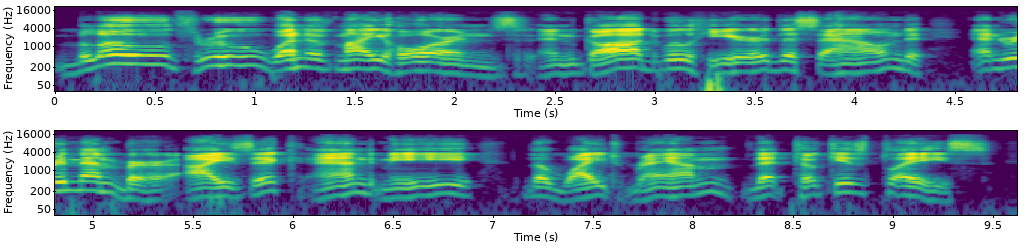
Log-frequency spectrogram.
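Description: A man's voice: on the high side, sing-song, fairly bright tone, voice pushed up, full character voice. A man voicing a brave, determined male ram who speaks earnestly and urgently. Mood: solemn. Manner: earnest, urgent, slow and emphatic.

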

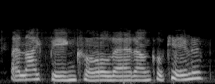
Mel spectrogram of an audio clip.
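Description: An actress playing a loyal, firm niece with a deliberate manner in a 1970s radio drama. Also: female voice, medium pitch, close to an everyday voice. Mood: gentle, concerned. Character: loyal, firm young niece guarding her uncle. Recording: crackly, dull 1970s radio recording.

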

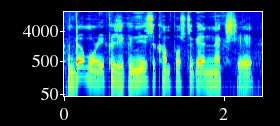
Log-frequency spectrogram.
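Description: A man's voice: medium pitch, fast, warm tone, slight background noise. A middle-aged man, casually showing how he does a garden job while he works, outdoors on an allotment. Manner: plain, practical, talks while working.

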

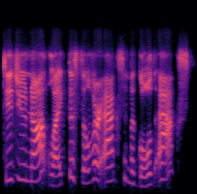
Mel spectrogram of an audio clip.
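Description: A woman voicing a kindly, gentle female water fairy in a children's storybook. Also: high-pitched, animated, moderate pace, no echo, voice pushed up, full character voice. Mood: gentle, approving. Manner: kind, gently questioning. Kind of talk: children's storybook read-aloud.

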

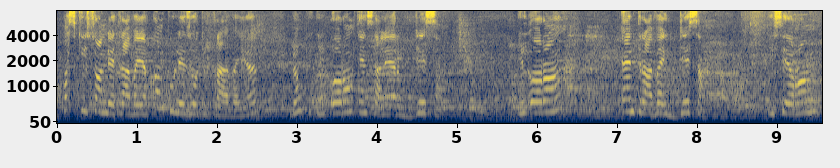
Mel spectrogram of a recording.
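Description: A woman's voice: high-pitched, low-quality recording. A middle-aged woman from Guinea, a trade union leader, answering press questions earnestly and insistently into a handheld microphone. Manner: earnest, insistent, repeats key phrases. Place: indoor public building, crowded. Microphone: handheld reporter mic held close. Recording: loud crowd chatter behind.

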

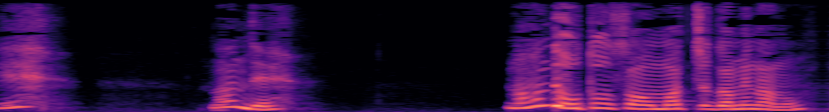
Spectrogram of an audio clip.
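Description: A woman's voice: sits high, animated, fairly quick, no room sound, clean studio sound. A woman playing a guarded, defiant boy in his early teens in a radio drama, speaking plainly and boyishly. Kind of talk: Japanese radio drama acting.

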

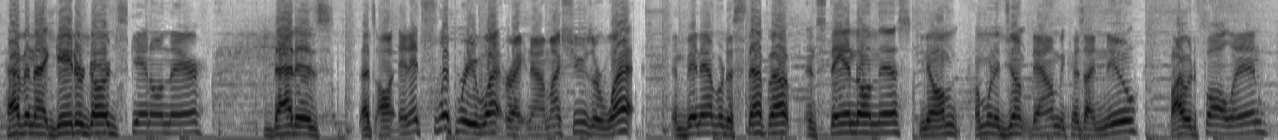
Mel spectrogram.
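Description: A man's voice: high-pitched, moderate pace. Guy on his boat outside, laid back and rambly, lots of uhs, faint music behind. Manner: relaxed, chatty, many fillers and restarts. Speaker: pro angler giving a boat tour. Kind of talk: casual walkthrough vlog. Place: outdoors on a boat on the water.

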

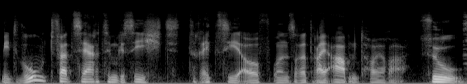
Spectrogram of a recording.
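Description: A man's voice: low voice, a little slow, faint music behind. A man reading scripted narration as the narrator of a children's audio drama. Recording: clear background noise, ambient sound.

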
